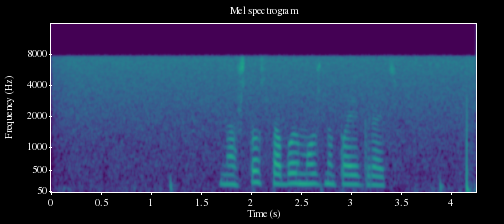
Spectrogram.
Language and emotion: Russian, neutral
